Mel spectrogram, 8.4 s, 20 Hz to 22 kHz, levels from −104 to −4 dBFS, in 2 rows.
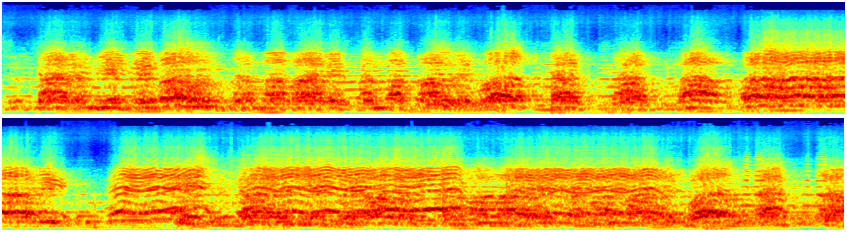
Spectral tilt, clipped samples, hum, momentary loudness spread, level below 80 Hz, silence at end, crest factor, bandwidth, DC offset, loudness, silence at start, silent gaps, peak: -4 dB/octave; under 0.1%; none; 5 LU; -46 dBFS; 0 s; 8 dB; 14 kHz; under 0.1%; -10 LUFS; 0 s; none; -2 dBFS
